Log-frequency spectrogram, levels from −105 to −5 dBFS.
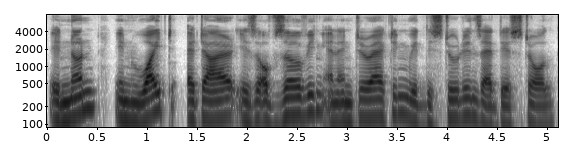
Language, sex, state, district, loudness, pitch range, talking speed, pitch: English, male, Sikkim, Gangtok, -20 LUFS, 115-140 Hz, 175 wpm, 125 Hz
